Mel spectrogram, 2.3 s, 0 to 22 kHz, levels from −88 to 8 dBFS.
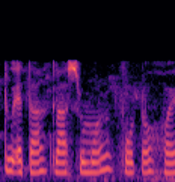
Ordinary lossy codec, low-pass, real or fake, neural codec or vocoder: none; 5.4 kHz; real; none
